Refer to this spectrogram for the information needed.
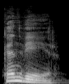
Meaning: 1. conveyor, production line 2. conveyor (a method of interrogation in which investigators conduct the questioning in round-the-clock shifts, in order to induce sleep deprivation in the subject)
- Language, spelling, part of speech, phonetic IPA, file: Russian, конвейер, noun, [kɐnˈvʲejːɪr], Ru-конвейер.ogg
